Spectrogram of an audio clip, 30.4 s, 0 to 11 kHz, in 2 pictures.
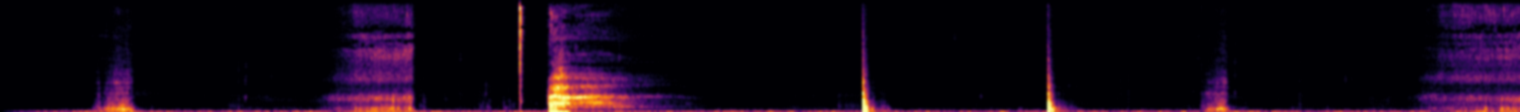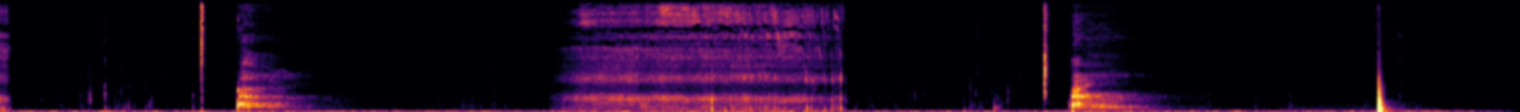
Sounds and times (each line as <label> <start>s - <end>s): Coffee Slurping 14.3s - 15.4s
Coffee Slurping 16.0s - 16.8s
Coffee Slurping 21.0s - 23.8s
